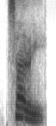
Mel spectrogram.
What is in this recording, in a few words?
"sari", Indian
